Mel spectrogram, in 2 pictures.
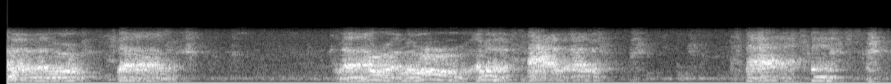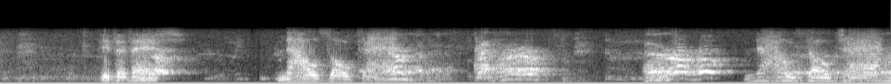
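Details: Whippet taunting another dog with a talkative 'yabull yabull' vocalising: bursts of grumbling, moaning, harmonic yowls in uneven runs, broken by short pauses around ten and twelve seconds, with sharper bark-like onsets.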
